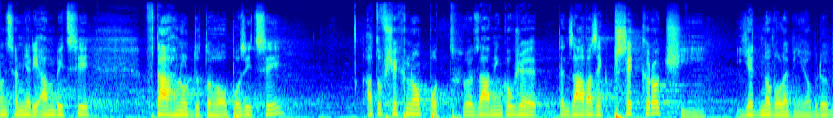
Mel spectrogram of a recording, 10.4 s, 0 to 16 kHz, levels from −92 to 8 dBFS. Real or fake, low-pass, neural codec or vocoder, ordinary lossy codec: real; 14.4 kHz; none; AAC, 64 kbps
